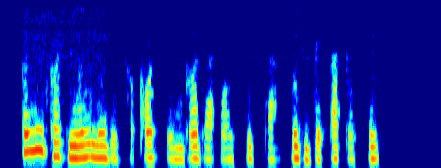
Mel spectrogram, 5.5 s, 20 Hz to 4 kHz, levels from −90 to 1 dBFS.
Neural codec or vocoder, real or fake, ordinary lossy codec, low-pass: none; real; none; 3.6 kHz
